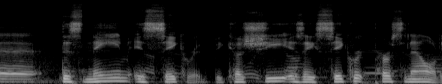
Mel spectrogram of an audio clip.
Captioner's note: through translator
